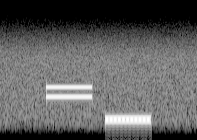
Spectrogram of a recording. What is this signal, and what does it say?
Aircraft SELCAL, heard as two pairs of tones. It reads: MR-BC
